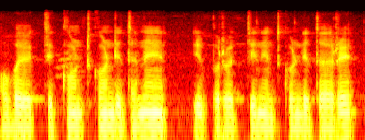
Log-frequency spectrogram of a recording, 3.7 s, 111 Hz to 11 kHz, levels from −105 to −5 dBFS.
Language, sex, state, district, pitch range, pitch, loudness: Kannada, male, Karnataka, Koppal, 85-90 Hz, 85 Hz, -18 LUFS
